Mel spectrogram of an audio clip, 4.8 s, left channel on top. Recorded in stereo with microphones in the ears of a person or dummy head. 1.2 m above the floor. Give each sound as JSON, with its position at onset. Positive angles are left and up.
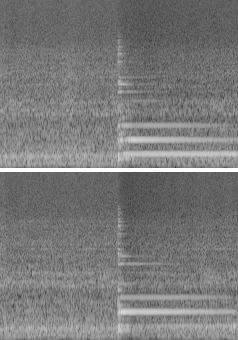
{"t": 2.4, "sound": "a guitar", "side_deg": -15, "distance_m": 1.1}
